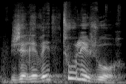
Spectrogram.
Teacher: Vous avez vu ? J'ai toujours pas prononcé le S.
